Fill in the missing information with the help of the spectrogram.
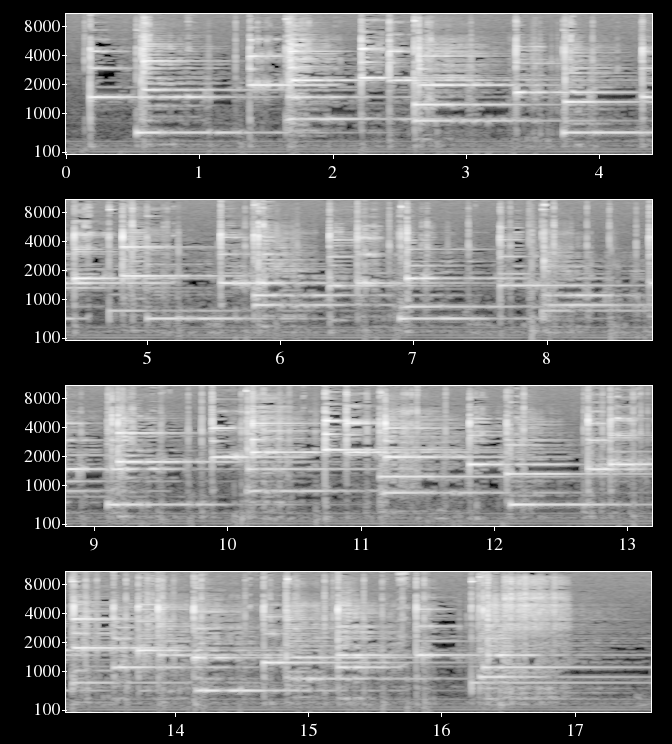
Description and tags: old timey music box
